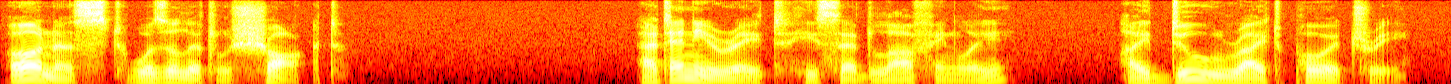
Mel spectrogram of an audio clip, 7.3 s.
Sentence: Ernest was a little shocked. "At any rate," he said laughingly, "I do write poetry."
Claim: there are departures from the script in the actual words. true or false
false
